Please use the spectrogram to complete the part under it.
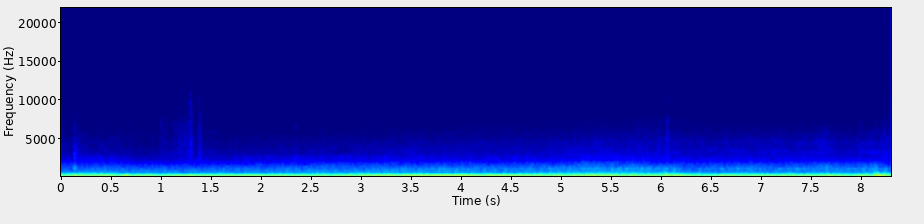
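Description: A 2025 Hyundai Tucson Hybrid's 1.6-liter turbo four drones steadily from inside the cabin during a drive, a low engine hum with road rumble that holds an even pitch after a brief dip, loud and continuous throughout.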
